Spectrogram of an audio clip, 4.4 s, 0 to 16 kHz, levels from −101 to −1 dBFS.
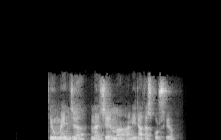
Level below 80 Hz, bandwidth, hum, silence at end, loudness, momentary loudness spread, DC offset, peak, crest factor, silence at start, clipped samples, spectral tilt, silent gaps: -58 dBFS; 8 kHz; none; 0.95 s; -18 LUFS; 5 LU; under 0.1%; -2 dBFS; 18 dB; 1 s; under 0.1%; -3.5 dB/octave; none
